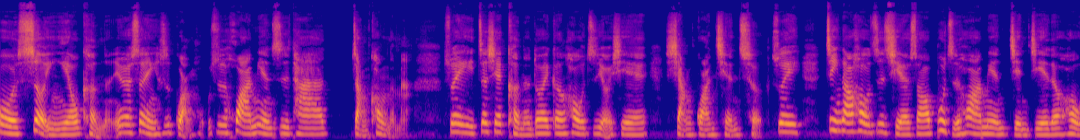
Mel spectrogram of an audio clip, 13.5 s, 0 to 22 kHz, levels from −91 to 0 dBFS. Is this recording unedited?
no; 1 cut; at 9.6 s

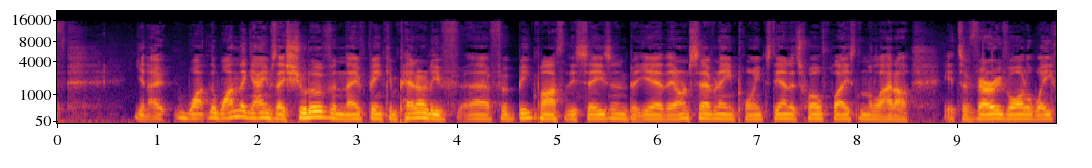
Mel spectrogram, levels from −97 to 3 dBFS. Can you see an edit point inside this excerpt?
no; 0 cuts

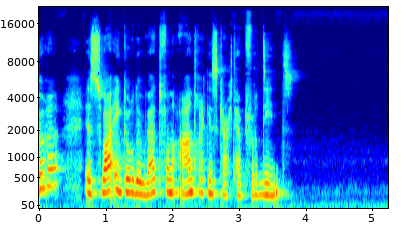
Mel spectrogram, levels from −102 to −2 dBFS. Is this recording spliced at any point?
no; 0 cuts

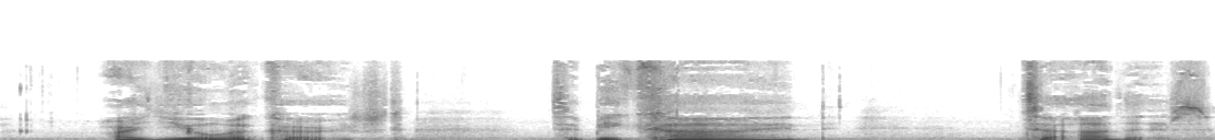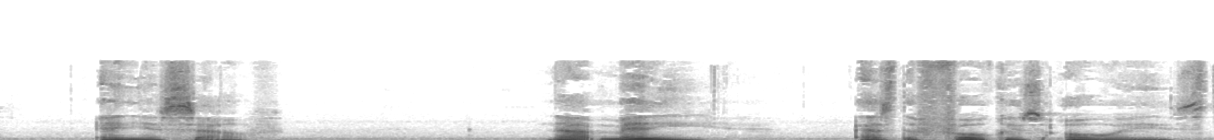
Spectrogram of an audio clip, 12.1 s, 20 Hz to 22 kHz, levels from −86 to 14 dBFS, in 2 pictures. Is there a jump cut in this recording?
no; 0 cuts

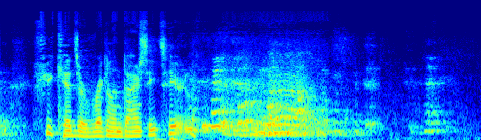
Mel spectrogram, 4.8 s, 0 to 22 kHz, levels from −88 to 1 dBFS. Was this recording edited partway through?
yes; 2 cuts; at 1.4 s, 3.8 s

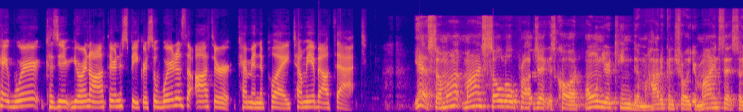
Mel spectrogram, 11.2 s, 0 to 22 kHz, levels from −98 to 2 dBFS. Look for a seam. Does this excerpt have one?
no; 0 cuts

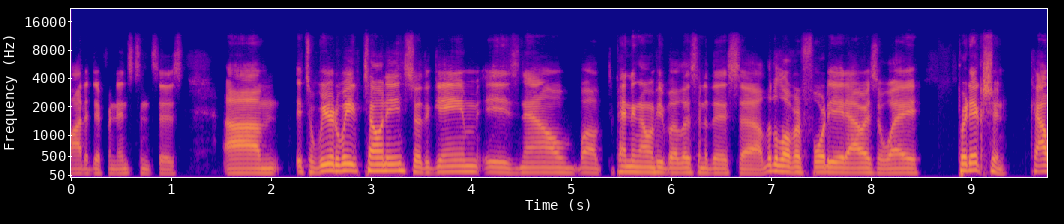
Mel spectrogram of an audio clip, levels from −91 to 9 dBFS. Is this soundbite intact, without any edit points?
yes; 0 cuts

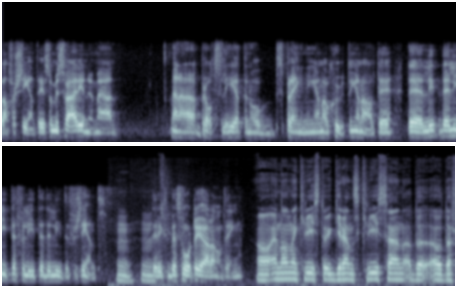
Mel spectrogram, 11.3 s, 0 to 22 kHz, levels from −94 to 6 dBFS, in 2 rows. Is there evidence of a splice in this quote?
yes; 2 cuts; at 5.0 s, 5.4 s

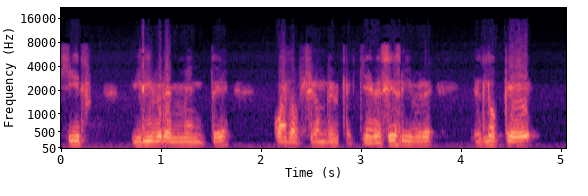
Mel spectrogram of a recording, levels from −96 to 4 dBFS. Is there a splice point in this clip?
yes; 3 cuts; at 2.2 s, 2.8 s, 3.4 s

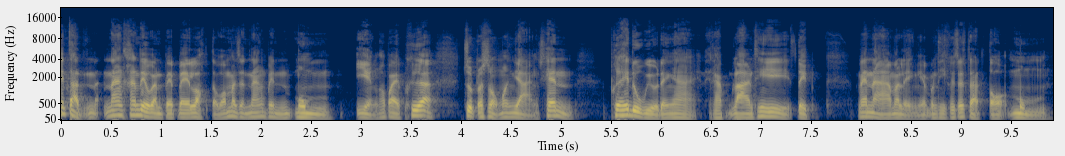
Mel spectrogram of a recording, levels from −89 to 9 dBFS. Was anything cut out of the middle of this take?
no; 0 cuts

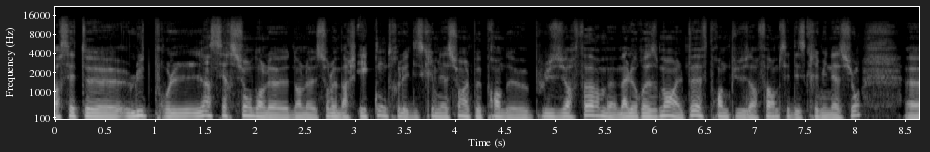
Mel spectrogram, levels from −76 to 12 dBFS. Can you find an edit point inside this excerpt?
yes; 1 cut; at 3.0 s

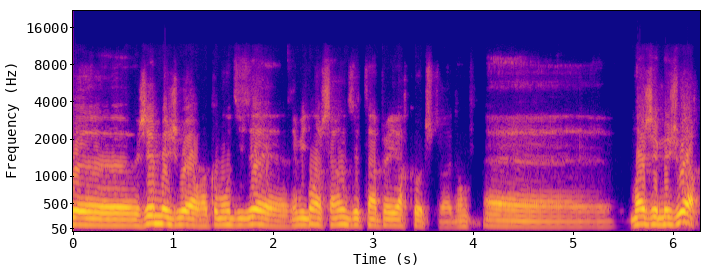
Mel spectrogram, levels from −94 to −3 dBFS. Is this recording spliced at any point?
yes; 2 cuts; at 2.4 s, 4.0 s

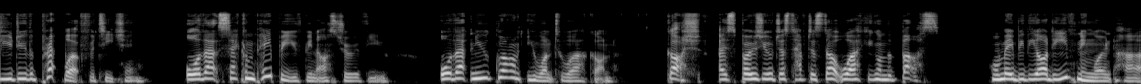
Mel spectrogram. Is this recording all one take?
yes; 0 cuts

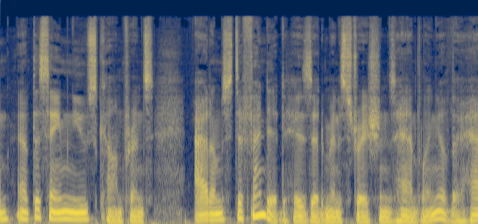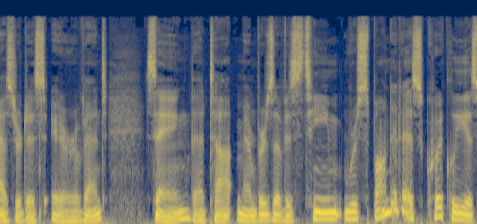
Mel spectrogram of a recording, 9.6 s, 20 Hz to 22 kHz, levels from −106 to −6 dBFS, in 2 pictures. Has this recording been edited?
no; 0 cuts

